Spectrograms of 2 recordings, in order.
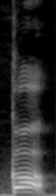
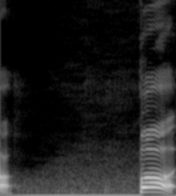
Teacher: श, प, लेकिन प का जब आप उच्चारण कर रहे होते हैं तो आपको महसूस होगा कि प का उच्चारण करते समय आप दोनों ओठों का इस्तेमाल कर रहे हैं, इसलिए प जो है वो ओष्ठ व्यंजन है।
